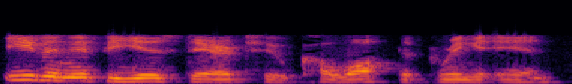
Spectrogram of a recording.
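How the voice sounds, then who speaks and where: A man's voice: medium pitch, lively intonation, moderate pace. A man with an Irish accent giving an opinionated talk-show monologue in a conversational way, wheezy and short of breath from asthma. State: asthma flare-up. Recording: thin phone-like sound.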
